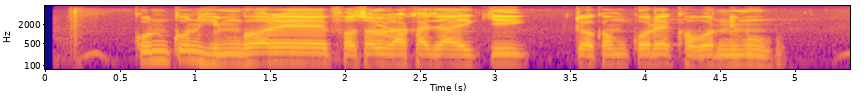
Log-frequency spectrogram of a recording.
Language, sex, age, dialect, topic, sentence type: Bengali, male, 18-24, Rajbangshi, agriculture, question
